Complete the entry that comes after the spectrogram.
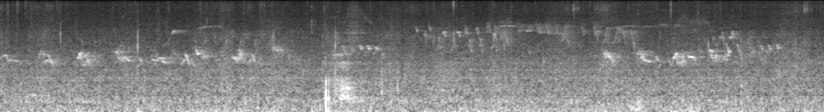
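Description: Faint outdoor background with a bird chirping in short, irregular notes, in two spells at the start and again near the end. One sharp tap about five seconds in.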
